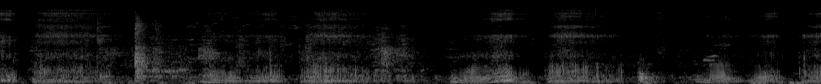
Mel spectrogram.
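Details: Sleeping dog snoring: about seven or eight rhythmic cycles of rumbling, snorting breaths with a rattling quality.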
